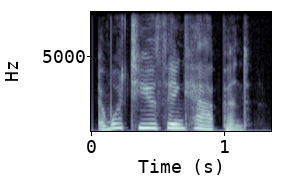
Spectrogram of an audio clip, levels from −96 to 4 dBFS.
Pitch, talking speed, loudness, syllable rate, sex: 245 Hz, 265 wpm, -17 LUFS, 7.0 syllables/s, female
